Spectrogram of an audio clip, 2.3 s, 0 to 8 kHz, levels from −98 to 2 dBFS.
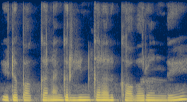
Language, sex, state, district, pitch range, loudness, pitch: Telugu, female, Telangana, Karimnagar, 180-195 Hz, -17 LUFS, 190 Hz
